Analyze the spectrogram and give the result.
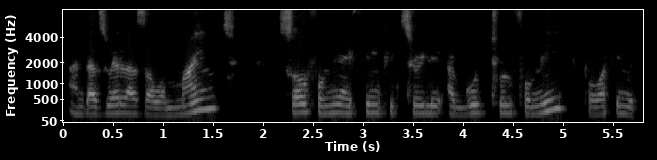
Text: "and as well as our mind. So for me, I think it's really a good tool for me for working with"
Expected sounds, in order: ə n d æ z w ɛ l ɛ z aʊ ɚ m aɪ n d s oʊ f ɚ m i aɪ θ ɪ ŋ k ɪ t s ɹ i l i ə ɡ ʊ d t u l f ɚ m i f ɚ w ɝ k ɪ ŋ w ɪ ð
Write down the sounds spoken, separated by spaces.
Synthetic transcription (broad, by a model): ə n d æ z w ɛ l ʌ z aʊ ɚ m aɪ n d s oʊ f ɚ m i aɪ θ ɪ ŋ k ɪ t s ɹ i l i ə ɡ ʊ d t u l f ɚ m i f ɚ w ɝ k ɪ ŋ w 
